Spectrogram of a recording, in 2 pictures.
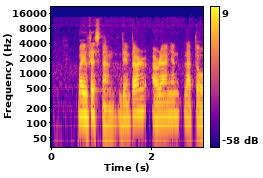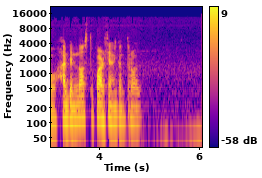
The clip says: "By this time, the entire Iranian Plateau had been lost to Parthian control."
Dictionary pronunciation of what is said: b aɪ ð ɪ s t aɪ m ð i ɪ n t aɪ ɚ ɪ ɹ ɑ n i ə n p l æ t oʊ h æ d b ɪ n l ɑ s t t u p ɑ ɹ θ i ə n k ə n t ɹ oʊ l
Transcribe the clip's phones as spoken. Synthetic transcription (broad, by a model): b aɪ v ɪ s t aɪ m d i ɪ n t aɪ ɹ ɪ ɹ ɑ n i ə n p l æ t oʊ h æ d b ɪ n l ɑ s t t u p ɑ ɹ t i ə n k ə n t ɹ oʊ l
